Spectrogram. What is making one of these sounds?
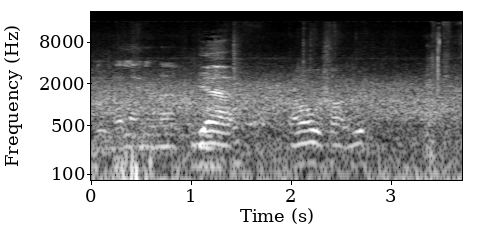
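A man speaks casually nearby.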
